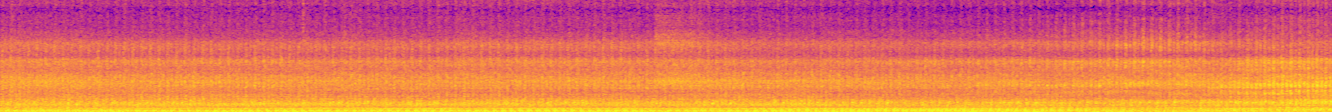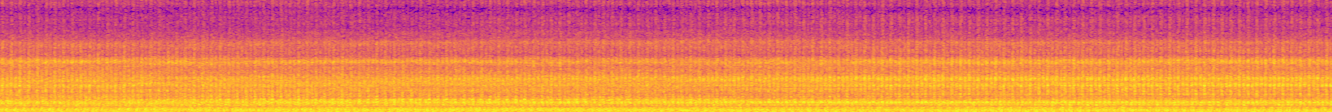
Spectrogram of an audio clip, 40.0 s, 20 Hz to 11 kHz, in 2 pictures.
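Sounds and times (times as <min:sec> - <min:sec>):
saw machine clattering: 0:10.8 - 0:39.9.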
